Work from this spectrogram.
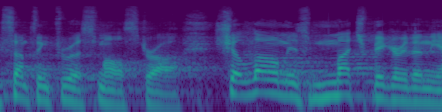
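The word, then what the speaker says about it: שלום: but as a a Shalom agent because what broke out on that stage was thriving which in Hebrew is pronounced shalom shalom is the word that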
